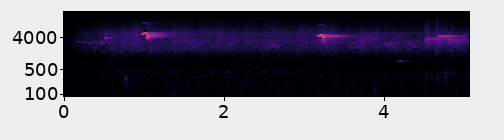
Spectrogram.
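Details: Cinnamon-chested bee-eaters, wild, in highland forest of Aberdare National Park, Kenya: short high thin chirps and trills, three bright bursts spaced about two seconds apart over a faint continuous high hiss.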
